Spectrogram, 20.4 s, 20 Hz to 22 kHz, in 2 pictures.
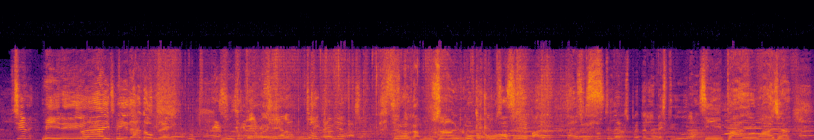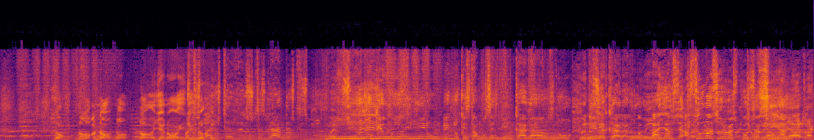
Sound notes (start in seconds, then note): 2.4 indistinct chatter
